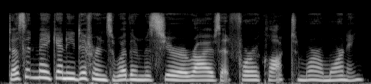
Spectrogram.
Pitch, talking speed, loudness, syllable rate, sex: 220 Hz, 225 wpm, -17 LUFS, 7.1 syllables/s, female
